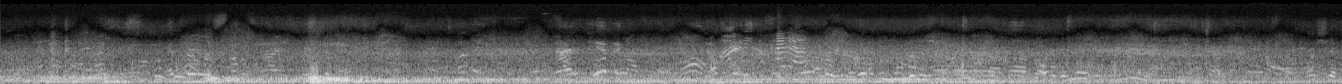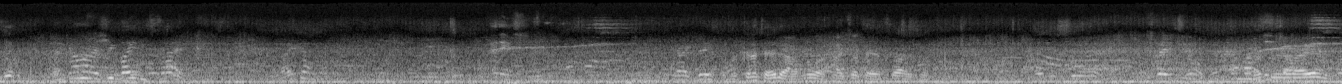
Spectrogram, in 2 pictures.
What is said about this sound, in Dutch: ME-bussen rijden de Lange Leidse Dwarsstraat in.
